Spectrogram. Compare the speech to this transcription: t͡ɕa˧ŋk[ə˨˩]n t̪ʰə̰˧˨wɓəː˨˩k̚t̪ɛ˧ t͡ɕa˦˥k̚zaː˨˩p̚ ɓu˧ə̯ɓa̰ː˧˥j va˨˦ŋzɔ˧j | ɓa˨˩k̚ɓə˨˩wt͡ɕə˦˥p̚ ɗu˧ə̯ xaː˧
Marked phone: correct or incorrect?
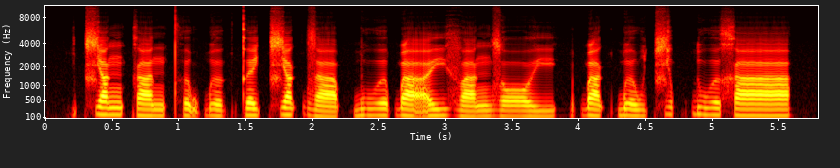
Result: incorrect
